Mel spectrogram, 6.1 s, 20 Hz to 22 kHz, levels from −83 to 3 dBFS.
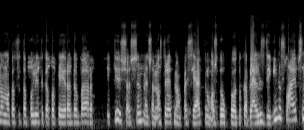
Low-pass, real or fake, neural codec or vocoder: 14.4 kHz; fake; vocoder, 44.1 kHz, 128 mel bands every 512 samples, BigVGAN v2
